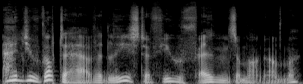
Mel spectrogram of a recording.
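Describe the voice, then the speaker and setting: Man acting a droll scholarly schemer, audiobook inner monologue, self-mocking, animated intonation, close dry sound. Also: on the low side, moderate pace, creaky, slightly rough, no echo, heavily acted. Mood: weary, sardonic. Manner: droll, plummy old-fashioned phrasing, musing. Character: wry, erudite, self-mocking new university head talking to himself.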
